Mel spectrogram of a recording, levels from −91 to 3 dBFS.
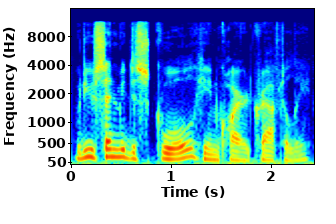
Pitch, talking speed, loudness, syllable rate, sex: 130 Hz, 220 wpm, -19 LUFS, 5.6 syllables/s, male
